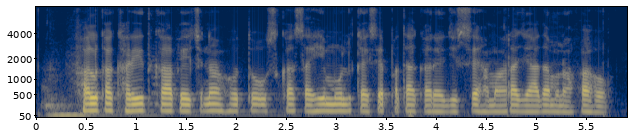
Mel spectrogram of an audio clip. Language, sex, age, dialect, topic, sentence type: Magahi, male, 18-24, Western, agriculture, question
